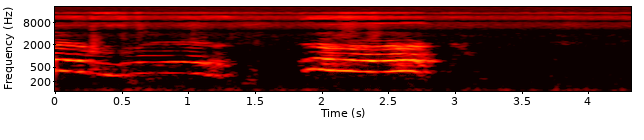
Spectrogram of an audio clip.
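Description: An infant making two drawn-out whiny vocal calls, the first sliding down in pitch, the second held level.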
